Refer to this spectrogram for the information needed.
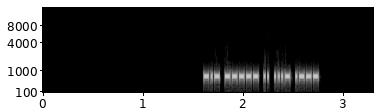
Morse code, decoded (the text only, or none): K0IVJ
